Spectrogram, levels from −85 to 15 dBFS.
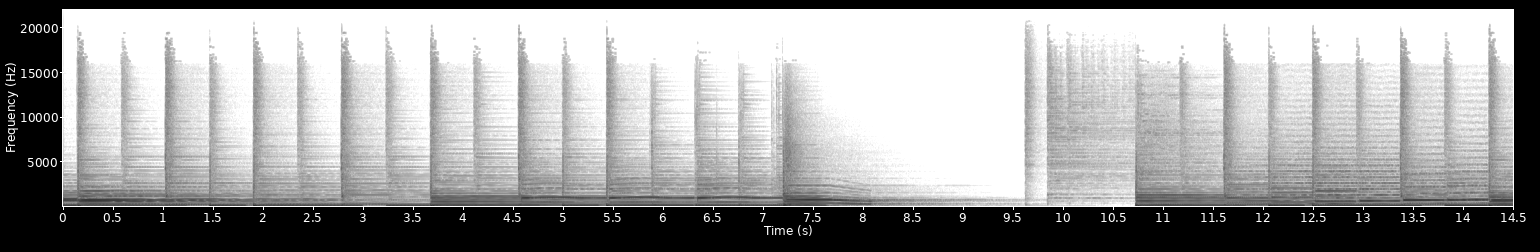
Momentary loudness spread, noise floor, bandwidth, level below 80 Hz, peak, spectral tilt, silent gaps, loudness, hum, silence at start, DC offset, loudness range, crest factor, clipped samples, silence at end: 8 LU; -55 dBFS; 19 kHz; -24 dBFS; 0 dBFS; -7 dB/octave; none; -14 LUFS; none; 0 s; under 0.1%; 6 LU; 14 dB; under 0.1%; 0 s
